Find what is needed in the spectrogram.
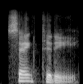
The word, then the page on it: sanctity: American English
